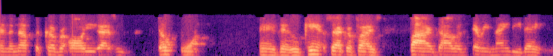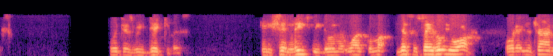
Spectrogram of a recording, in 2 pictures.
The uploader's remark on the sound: TNTSuperfantastic Conference Call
